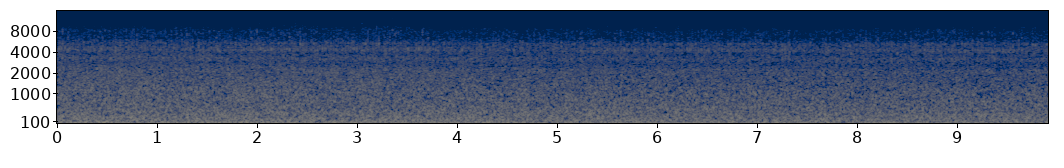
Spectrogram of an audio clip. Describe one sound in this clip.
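A propeller engine drones steadily.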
